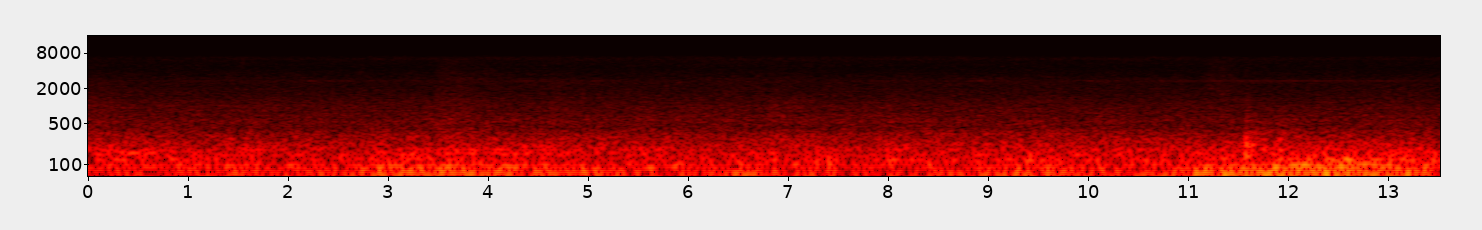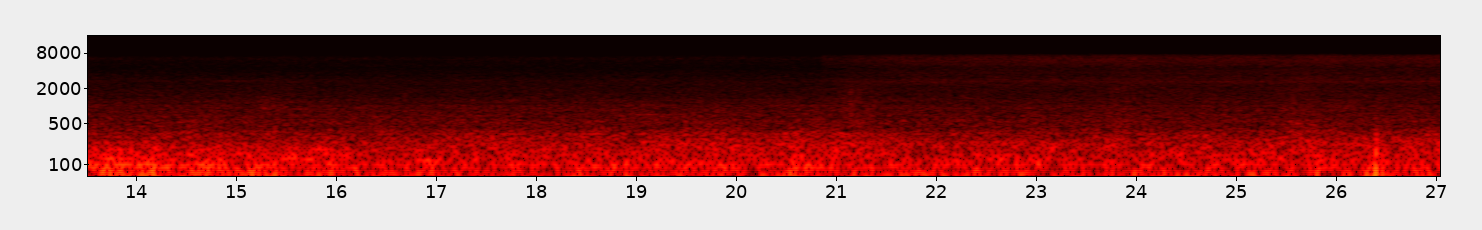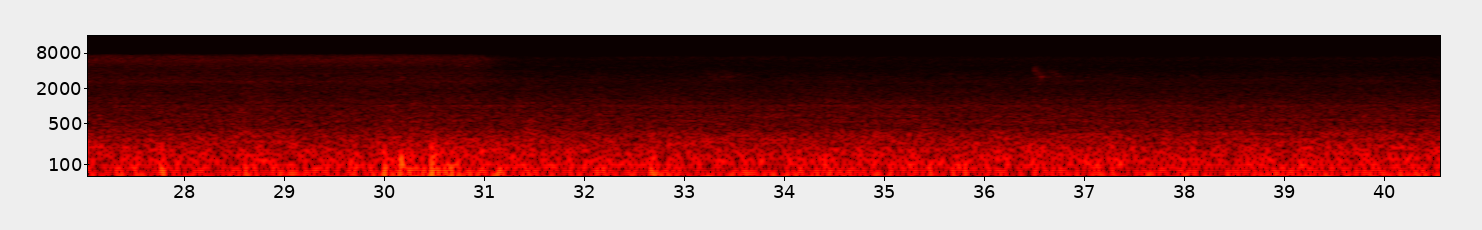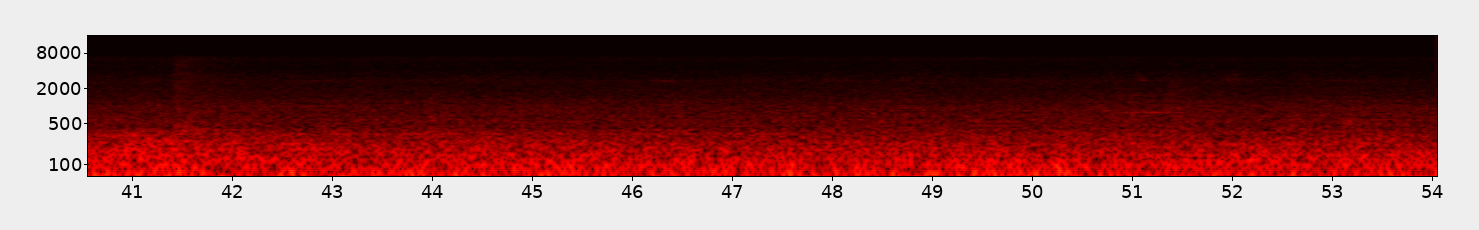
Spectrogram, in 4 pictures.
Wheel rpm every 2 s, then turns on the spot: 0, 0, 0, 0, 0, 0, 0, 0, 0, 0, 0, 0, 0, 0, 0, 0, 0, 0, 0, 0, 0, 0, 0, 0, 0, 0, 0.
none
